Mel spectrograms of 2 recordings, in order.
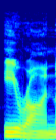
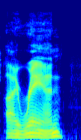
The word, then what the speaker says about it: Iran: he admonished him for mispronouncing the country. It's Iran, not Iran.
